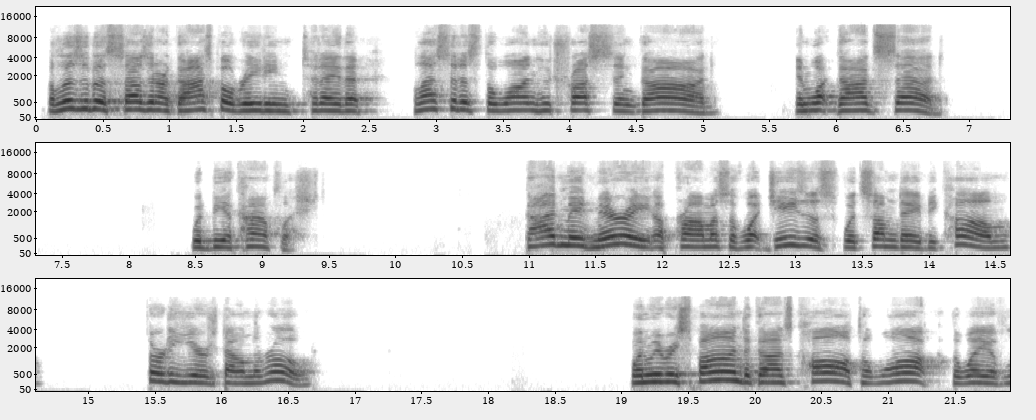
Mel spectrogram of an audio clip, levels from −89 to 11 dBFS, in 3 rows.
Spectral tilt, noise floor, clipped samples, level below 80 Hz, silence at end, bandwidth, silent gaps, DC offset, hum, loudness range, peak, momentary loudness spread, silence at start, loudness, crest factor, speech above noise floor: -4.5 dB/octave; -86 dBFS; under 0.1%; -70 dBFS; 0 s; 12.5 kHz; none; under 0.1%; none; 8 LU; -6 dBFS; 9 LU; 0.1 s; -21 LUFS; 16 dB; 66 dB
